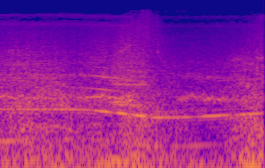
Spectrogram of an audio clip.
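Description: Tyres screech as a car drifts round a bend.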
